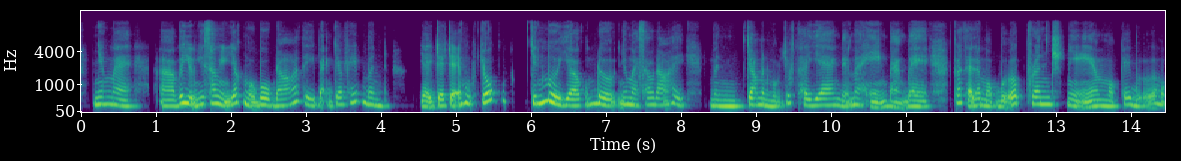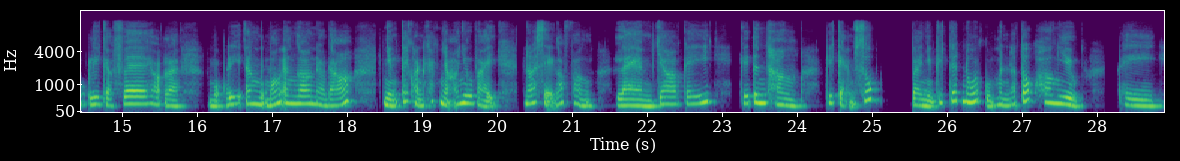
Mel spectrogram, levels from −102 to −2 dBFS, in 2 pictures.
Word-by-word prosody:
nhưng 230 0 -1
mà, 190 -5 -1 0.4
ờ, 180 0 -2
ví 260 +2 +8
dụ 235 - +6
như 220 - 0
sau 250 +2 +1
những - - +1
giấc 255 +3 0
ngủ 255 - +2
bù 205 -3 +3
đó 195 +10 -1
thì 210 -5 -2
bạn 195 - -6
cho 220 0 -2
phép 290 +3 -2
mình 210 -9 -1 0.5
dậy 155 -4 +1
trễ 185 +2 +3
trễ - - +4
một 255 +3 +1
chút, 300 +5 +6 0.5
9:00-10:00 245 - +6
cũng 235 +3 -1
được. 210 -6 +3
Nhưng 225 -2 0
mà 205 -2 0
sau 215 +3 -5
đó 205 -1 -4
thì 215 -6 -4 0.3
mình 175 -2 +2
cho 215 -1 +3
mình 205 -4 0
một 165 - -1
chút 260 0 -4
thời 195 -1 -2
gian 200 +1 -1
để 175 - -3
mà 215 0 -1 0.2
hẹn 145 +1 -1
bạn 145 -5 -4
bè, 165 -1 -1 0.3
có 265 - 0
thể 270 - +1
là 200 -1 0
một 180 -2 -3
bữa 165 +8 +2 0.2
brunch 225 -1 +1 0.2
nhẹ, 170 - -1
một 175 -2 0
cái 215 +3 -2
bữa 185 -2 -3
một 240 - -4
ly 220 +2 +1
cà 215 -3 -5
phê 235 +4 +4
hoặc - - -5
là 180 -1 -1 0.4
một 175 -1 -2
đi 225 +3 0
ăn 235 -1 -1
một 220 - 0
món 200 +7 +2
ăn 255 -4 +2
ngon 245 -1 +2
nào 205 -4 -3
đó. 195 - 0 0.4
Những 195 -6 +2
cái 310 - -1
khoảnh 205 - -3
khắc 320 +10 -11
nhỏ 265 - +3
như 260 0 +6
vậy 175 -11 -3 0.4
nó 255 +1 0
sẽ 290 +1 -2
góp 265 +2 -5
phần 185 -8 -4 0.3
làm 190 -3 +2
cho 230 +1 -2
cái 250 +6 0 0.4
cái 245 -1 -1
tinh 265 -1 +7
thần, 205 -6 -2 0.4
cái 255 - -3
cảm - - -3
xúc 360 +3 0 0.5
và 210 -2 -1
những 175 -5 +1
cái 275 - -3
kết 320 +1 0
nối 300 +1 +6
của - - -1
mình 205 -3 -2
nó 215 +4 -5
tốt 330 +2 +4
hơn 270 -2 +1
nhiều 220 -7 +4 0.6
thì 185 -4 -1
215 Hz, 205 wpm, -26 LUFS, 185-250 Hz, 0.6 s, ví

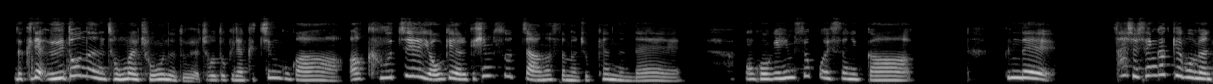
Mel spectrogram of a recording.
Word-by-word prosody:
근데 250 -1 -1
그냥 285 +1 +4
의도는 310 0 +3
정말 245 0 +4
좋은 230 0 +2
의도예요. 160 -6 -6
저도 205 0 -6
그냥 195 -2 -3
그 210 - -13
친구가 200 - -2
아 245 +4 -3
굳이 320 +2 +1
여기에 245 +4 +2
이렇게 235 +1 +1
힘 400 +7 +1
쏟지 380 -3 -8
않았으면 210 -2 -1
좋겠는데 180 -4 -4 0.6
어 250 0 -3
거기에 250 +2 +3
힘 315 +2 +4
쏟고 385 -5 -6
있으니까 205 -8 -1 0.9
근데 305 -5 +4 0.5
사실 405 -3 -2
생각해 420 +1 -1
보면 280 -6 +3
245 Hz, 310 characters per minute, -25 LUFS, 200-310 Hz, 0.9 s, 그냥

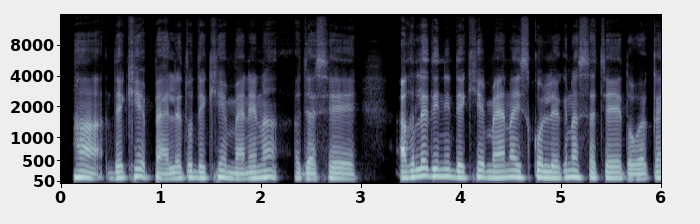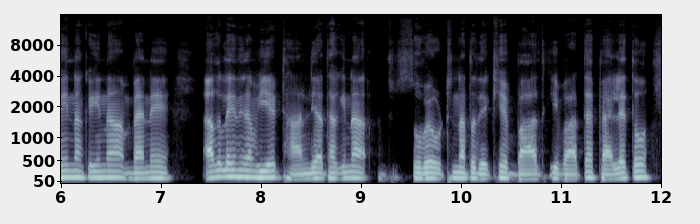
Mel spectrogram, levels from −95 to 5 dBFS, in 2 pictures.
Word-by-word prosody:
हाँ, 130 -6 +3
देखिए 130 +5 0
पहले 115 -2 -1
तो 135 +1 -1
देखिए 130 +2 0
मैंने 115 0 0
ना, 135 +2 +1 0.2
जैसे 110 -1 -1 0.4
अगले 145 +6 +3
दिन 155 -1 +2
ही 155 - +2
देखिए 135 +1 +1
मैं 130 0 +2
ना 140 - +2
इसको 135 +1 +1
लेके 125 +1 +2
ना 140 0 +3
सचेत 120 -2 -1
हो 100 - +1
गया, 105 +1 0
कहीं 130 +2 +3
न 135 -1 +2
कहीं 130 0 0
ना 135 0 +2
मैंने 115 +1 -1 0.4
अगले 145 +4 +3
दिन 145 -1 +2
अब 135 - +1
ये 135 +1 +4
ठान 110 -5 -3
लिया 115 +1 +1
था 115 - +1
कि 120 +2 -4
ना 125 -2 +1 0.3
सुबह 120 -2 0
उठना 120 +1 0
तो 115 -1 0
देखिए 110 +4 0
बाद 100 0 -1
की 115 - -3
बात 100 +3 -3
है, 130 - +2
पहले 105 +1 0
तो 135 +1 +1
125 Hz, 220 wpm, -23 LUFS, 115-135 Hz, 0.4 s, ये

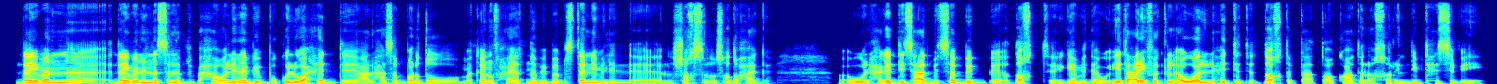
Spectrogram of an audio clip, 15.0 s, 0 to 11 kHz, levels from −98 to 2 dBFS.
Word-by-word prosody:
دايمًا، 130 0 +5
آآ، 105 -1 -1
دايمًا 130 +5 +5
الناس 135 +4 +2
اللي 120 -3 +1
بتبقى 105 -1 -7
حوالينا 110 +7 +2
بيبقوا 110 -4 -2
كُلّ 125 +2 +2
واحد 120 -5 +1
على 95 0 -2
حَسَب 120 -3 -3
برضه 95 -3 -4
مكانه 105 +3 -2
في - - -13
حياتنا 105 +1 -2
بيبقى 100 0 -4
مستني 110 +3 +1
من 100 -2 -3
ال 90 -1 -7 0.4
الشخص - - -2
اللي - - -7
قصادُه - - -3
حاجة، - - -7 0.7
والحاجات 110 +4 +2
دي 120 +1 +1
ساعات 115 -1 +4
بتسبِّب 110 -2 -1 0.3
ضغط - - -1
جامد 100 -2 -4
أوي، 95 - -4
إيه 140 - +5
تعريفَك 140 -3 +4
الأول 130 -2 +5
لحتّة 110 0 -3
الضغط 115 0 -1
بتاعة 95 0 -7
توقعات 105 +2 -5
الآخرين 100 -1 -6
دي 100 - -4
بتحس - - -4
بإيه؟ - - -8
110 Hz, 170 wpm, -27 LUFS, 100-120 Hz, 0.7 s, دايمًا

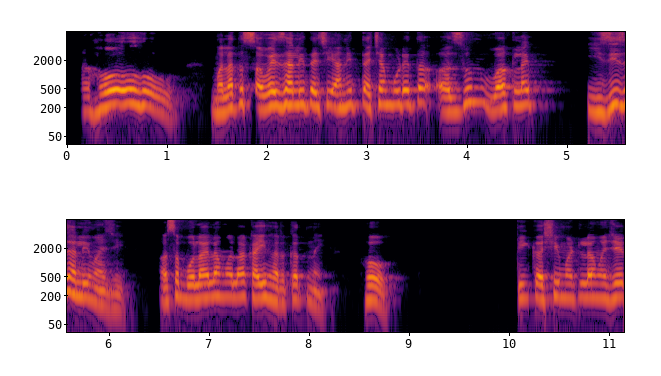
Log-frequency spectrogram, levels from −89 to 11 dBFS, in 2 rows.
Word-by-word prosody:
अ, 165 - -11
हो, 180 +7 +1 0.3
हो. 165 - -4 0.4
मला 160 +5 +3
तर - - -1
सवय 215 -3 +3
झाली 225 +1 +3
त्याची 225 -1 0
आणि 200 +3 -1
त्याच्यामुळे 230 +1 0
तर 255 - +1 0.2
अजून 245 +12 -2 0.2
वर्क 185 +4 +3
लाईफ 230 +1 -2 0.6
ईझी 170 +9 0
झाली 210 -6 +1
माझी, 125 -9 -7 0.4
असं 180 +7 -3
बोलायला 175 +3 +1
मला 185 0 -1
काही 175 +1 +3
हरकत 160 +4 -4
नाही. 125 -6 -10 0.4
हो. - - -2 1.2
ती 175 - -5
कशी 170 +1 0
म्हंटलं 180 0 -2
म्हणजे? 175 +1 -3
185 Hz, 150 wpm, -22 LUFS, 165-220 Hz, 1.2 s, मला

